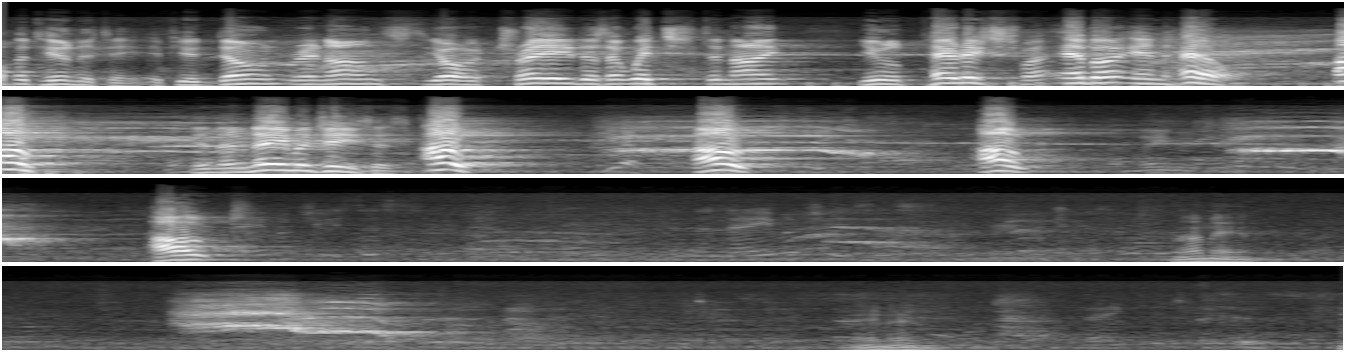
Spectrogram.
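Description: An elderly man preaches forcefully into a microphone.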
